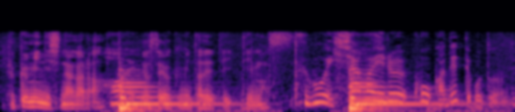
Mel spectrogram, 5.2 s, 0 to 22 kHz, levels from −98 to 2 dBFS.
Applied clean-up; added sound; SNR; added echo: none; Bowed string instrument; -5 dB; none.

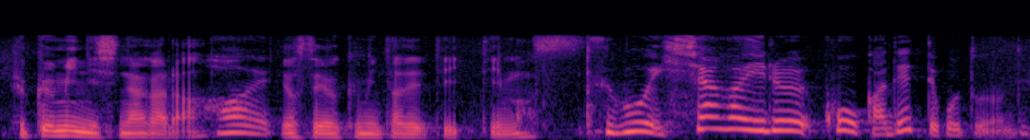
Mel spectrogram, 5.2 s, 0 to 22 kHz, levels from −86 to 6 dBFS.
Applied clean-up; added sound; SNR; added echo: none; none; none; none.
